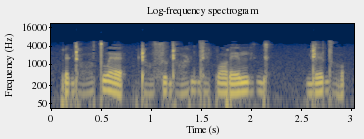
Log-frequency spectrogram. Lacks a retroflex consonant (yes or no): no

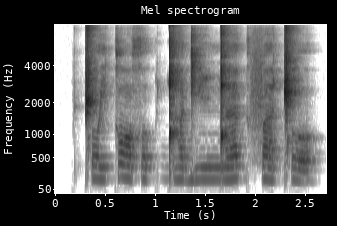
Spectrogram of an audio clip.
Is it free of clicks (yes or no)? no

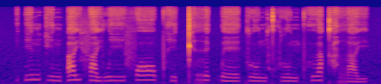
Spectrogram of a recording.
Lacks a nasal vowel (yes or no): yes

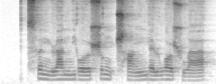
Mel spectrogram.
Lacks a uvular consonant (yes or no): yes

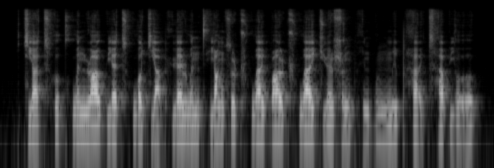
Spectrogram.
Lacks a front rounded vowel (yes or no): yes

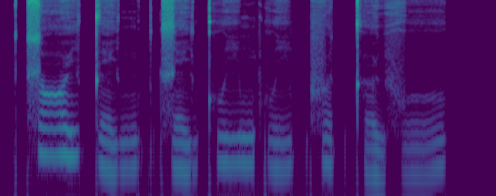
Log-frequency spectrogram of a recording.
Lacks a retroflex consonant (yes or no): yes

